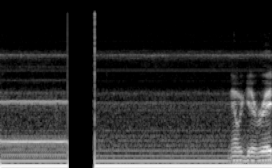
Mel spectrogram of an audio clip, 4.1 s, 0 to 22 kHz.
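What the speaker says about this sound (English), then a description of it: "Then you'll start hearing tones on the computer" An Atari 400 computer loading software from a 410 program recorder gives off steady electronic hum and tones with a brief dropout, and a voice comes in over the drone near the end.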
